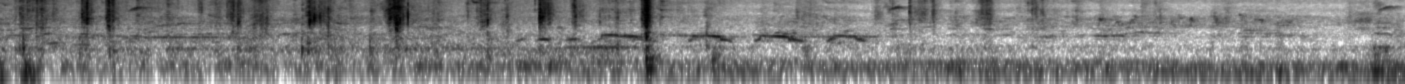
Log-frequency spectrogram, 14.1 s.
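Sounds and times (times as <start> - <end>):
faint bird calls: 4.7 - 9.4.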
